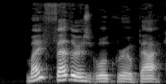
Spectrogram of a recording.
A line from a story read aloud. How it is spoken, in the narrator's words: he said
